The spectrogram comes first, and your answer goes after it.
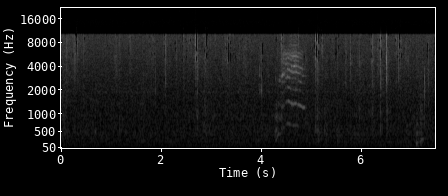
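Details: A chinchilla/golden Persian cat gives a single short, high meow among faint clicks and taps; Persian cat.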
